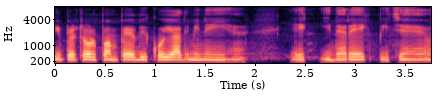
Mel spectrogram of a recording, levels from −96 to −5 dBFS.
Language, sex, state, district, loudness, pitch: Hindi, male, Bihar, West Champaran, -18 LUFS, 145 Hz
